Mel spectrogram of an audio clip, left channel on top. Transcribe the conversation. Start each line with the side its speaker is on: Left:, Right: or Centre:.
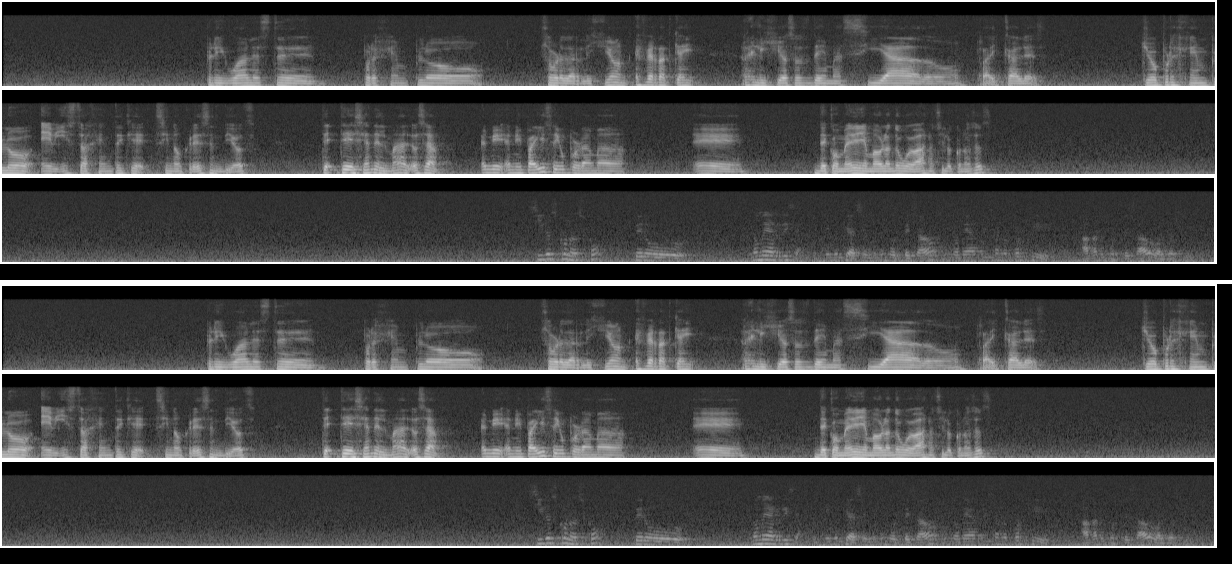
Centre: Pero
Right: s-
Centre: igual, este, por ejemplo, sobre la religión, es verdad que hay religiosos demasiado radicales. Yo, por ejemplo, he visto a gente que si no crees en Dios, te, te desean el mal. O sea, en mi, en mi país hay un programa eh, de comedia llamado Hablando Huevadas, no sé si lo conoces.
Right: Sí los conozco, pero no me dan risa. Entiendo que hacen humor pesado y no me dan risa no porque hagan humor pesado o algo así,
